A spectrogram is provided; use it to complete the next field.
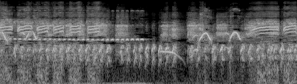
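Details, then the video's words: Lure recording of birds for trapping: busy high chirping and fast trills, a long steady thin whistle early on, a brief pause near the middle, then arched whistled notes and more rapid chatter. "SUARA PIKAT BURUNG paling d cari!!"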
